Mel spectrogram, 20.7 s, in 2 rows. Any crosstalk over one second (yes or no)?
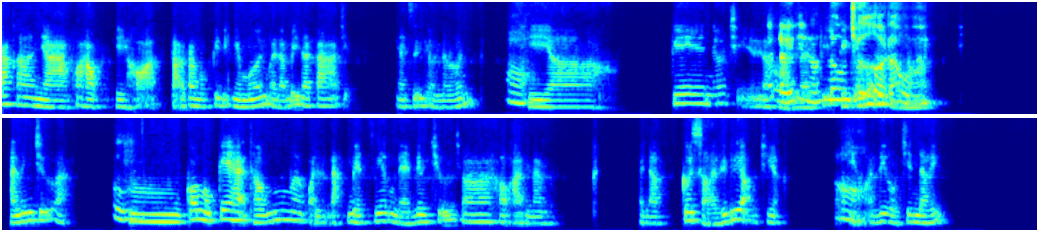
yes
